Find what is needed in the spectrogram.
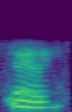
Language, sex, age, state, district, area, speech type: Kannada, female, 45-60, Karnataka, Bangalore Urban, urban, conversation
